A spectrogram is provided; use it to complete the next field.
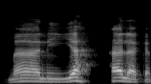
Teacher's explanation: kalau kita nak sambung tanpa saktah kita boleh idghamkan maliyah halakat terus masuk.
